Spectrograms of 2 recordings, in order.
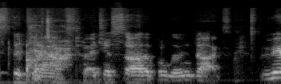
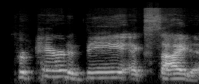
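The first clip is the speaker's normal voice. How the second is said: heavily sarcastic, thick, drawn-out delivery; 5 semitones higher, 4 dB louder than usual. Announcing that the next fabric is about to be shown: thick sarcasm. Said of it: "The sarcasm is so thick".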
